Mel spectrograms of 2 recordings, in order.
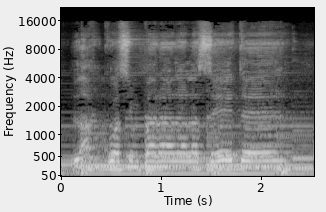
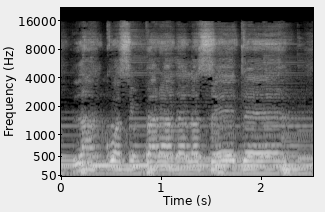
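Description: The two takes are said the same way.

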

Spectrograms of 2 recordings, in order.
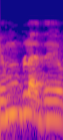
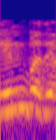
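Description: First: It is said as embalathu, with an l sound. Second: It is said as enbathu, without an l sound. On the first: This is the form used in the central regional dialect. "அவங்க 80 அப்படிங்கிறாங்க" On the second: This is the common form most speakers use. "அது 80 அப்படின்னு நம்ம சொல்லுவோம்"

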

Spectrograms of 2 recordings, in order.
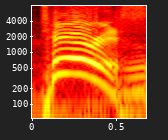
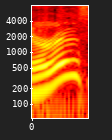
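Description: First: It is yelled loudly as an alarm. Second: It is asked with a questioning rise.

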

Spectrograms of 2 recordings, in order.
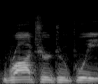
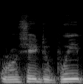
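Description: First: The name is said with American English pronunciation. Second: The name is said with French pronunciation. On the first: "because we're here in the U.S" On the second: "You give me the French way"

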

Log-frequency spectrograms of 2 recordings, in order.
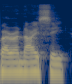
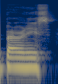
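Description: First: The name is said with four syllables. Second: The name is said with three syllables. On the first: The speaker calls it right. "she should actually have four syllables" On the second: The speaker calls it wrong. "we pronounce her name as Berenice"

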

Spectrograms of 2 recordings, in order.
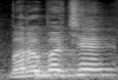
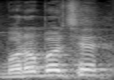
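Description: No difference in how they are said.

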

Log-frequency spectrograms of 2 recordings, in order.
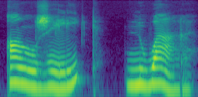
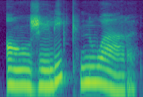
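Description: First: The phrase is said slowly. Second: The phrase is said faster. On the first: "Перший раз я читаю повільно" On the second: "за другим разом я роблю це швидше"

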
